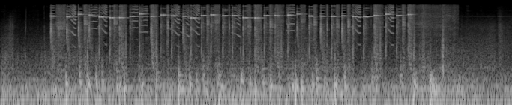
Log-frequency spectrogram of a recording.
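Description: Rubber balloons squeak and rub together.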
